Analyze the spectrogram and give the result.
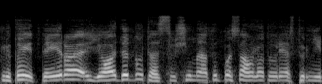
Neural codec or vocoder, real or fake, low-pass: codec, 44.1 kHz, 2.6 kbps, DAC; fake; 9.9 kHz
